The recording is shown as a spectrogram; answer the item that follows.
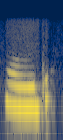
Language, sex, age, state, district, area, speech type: Kannada, female, 18-30, Karnataka, Udupi, rural, conversation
